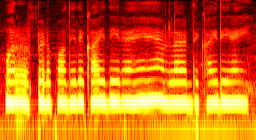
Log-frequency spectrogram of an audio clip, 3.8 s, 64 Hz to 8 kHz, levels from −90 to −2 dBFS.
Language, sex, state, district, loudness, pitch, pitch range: Hindi, female, Uttar Pradesh, Gorakhpur, -13 LUFS, 235 Hz, 235-240 Hz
